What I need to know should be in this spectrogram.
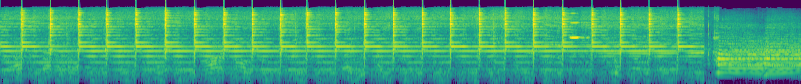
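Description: A railroad crossing bell rings rapidly and steadily.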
